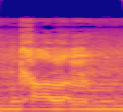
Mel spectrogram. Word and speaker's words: Colm: It's pronounced Colm. It's not Colm.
